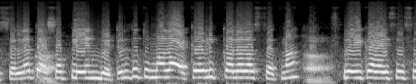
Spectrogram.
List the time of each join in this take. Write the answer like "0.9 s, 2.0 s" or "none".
none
